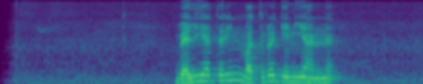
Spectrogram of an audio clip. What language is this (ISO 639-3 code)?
sin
